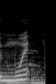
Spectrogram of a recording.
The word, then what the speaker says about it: Mouais: Le premier village que j'ai retenu, c'est le village de Mouais. Le village de Mouais, donc ça s'écrit M-O-U-A-I-S, comme quelqu'un qui serait pas tout à fait d'accord avec le nom de ce village d'ailleurs.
